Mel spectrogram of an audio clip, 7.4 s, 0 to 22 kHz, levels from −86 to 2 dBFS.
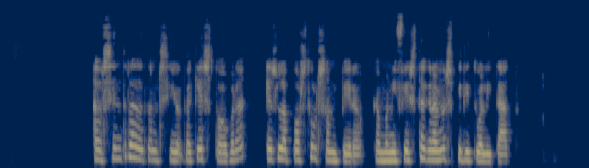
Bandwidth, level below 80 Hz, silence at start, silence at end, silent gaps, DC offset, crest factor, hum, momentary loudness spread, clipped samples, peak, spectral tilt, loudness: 15 kHz; -82 dBFS; 1.15 s; 1 s; 3.26-3.30 s; under 0.1%; 18 dB; none; 6 LU; under 0.1%; -16 dBFS; -3.5 dB/octave; -31 LUFS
